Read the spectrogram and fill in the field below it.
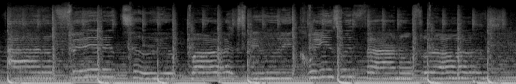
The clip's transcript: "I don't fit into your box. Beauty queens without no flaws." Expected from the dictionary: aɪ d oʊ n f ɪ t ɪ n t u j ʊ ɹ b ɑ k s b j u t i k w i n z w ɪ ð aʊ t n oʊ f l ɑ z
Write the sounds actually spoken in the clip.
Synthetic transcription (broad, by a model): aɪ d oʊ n f ɪ t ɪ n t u j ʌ ɹ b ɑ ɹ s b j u t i k w i n z w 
